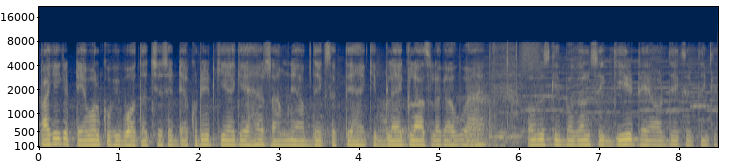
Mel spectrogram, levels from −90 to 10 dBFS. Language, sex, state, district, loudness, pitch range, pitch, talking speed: Hindi, male, Bihar, West Champaran, -19 LUFS, 125-135 Hz, 130 Hz, 245 wpm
